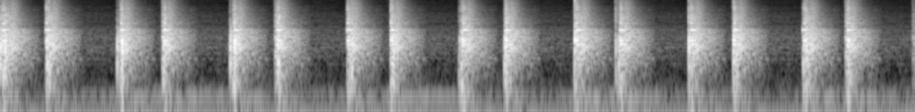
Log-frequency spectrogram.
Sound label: Percussion, Indian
